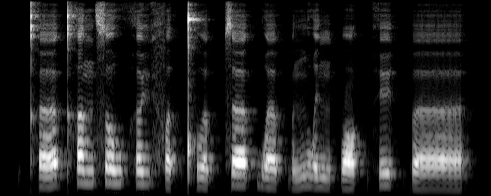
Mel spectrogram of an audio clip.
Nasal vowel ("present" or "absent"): absent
